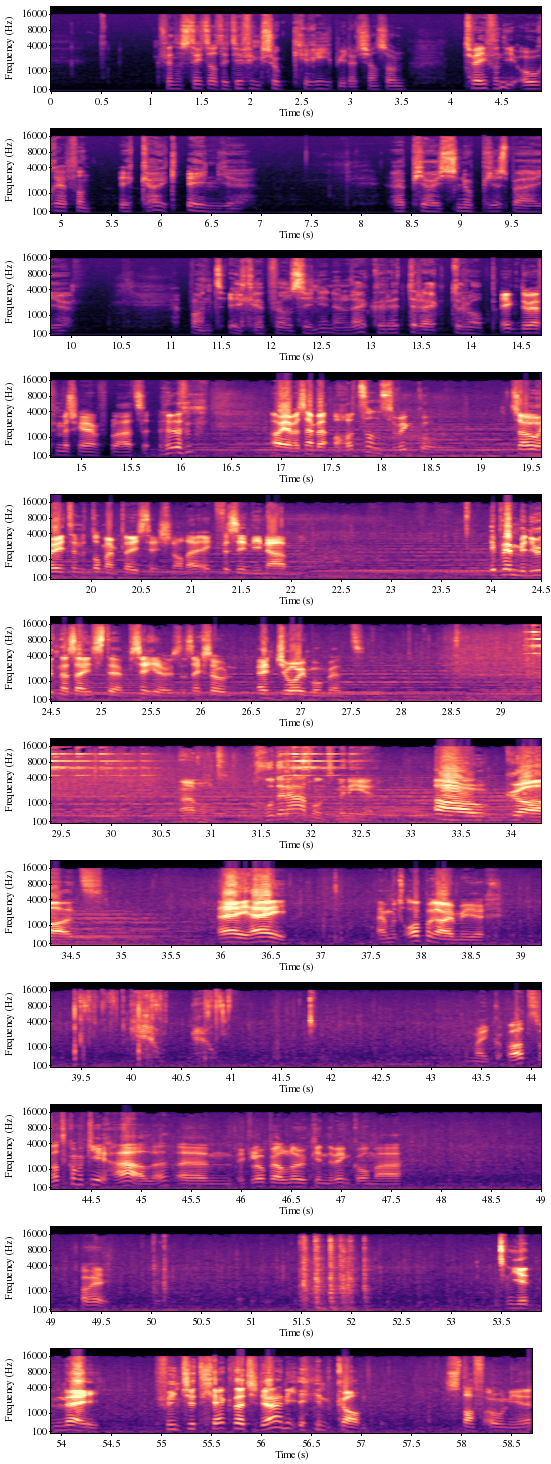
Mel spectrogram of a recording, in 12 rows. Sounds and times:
Speech: 1.1s - 3.6s, 4.2s - 7.0s, 8.3s - 10.1s, 11.2s - 16.2s, 17.0s - 18.6s, 19.4s - 22.0s, 24.0s - 27.6s, 30.7s - 32.7s, 33.3s - 34.8s, 36.0s - 36.7s, 37.6s - 38.9s, 43.4s - 47.7s, 49.3s - 49.7s, 53.6s - 54.4s, 55.0s - 57.1s, 57.9s - 58.7s
Music: 15.8s - 36.3s.

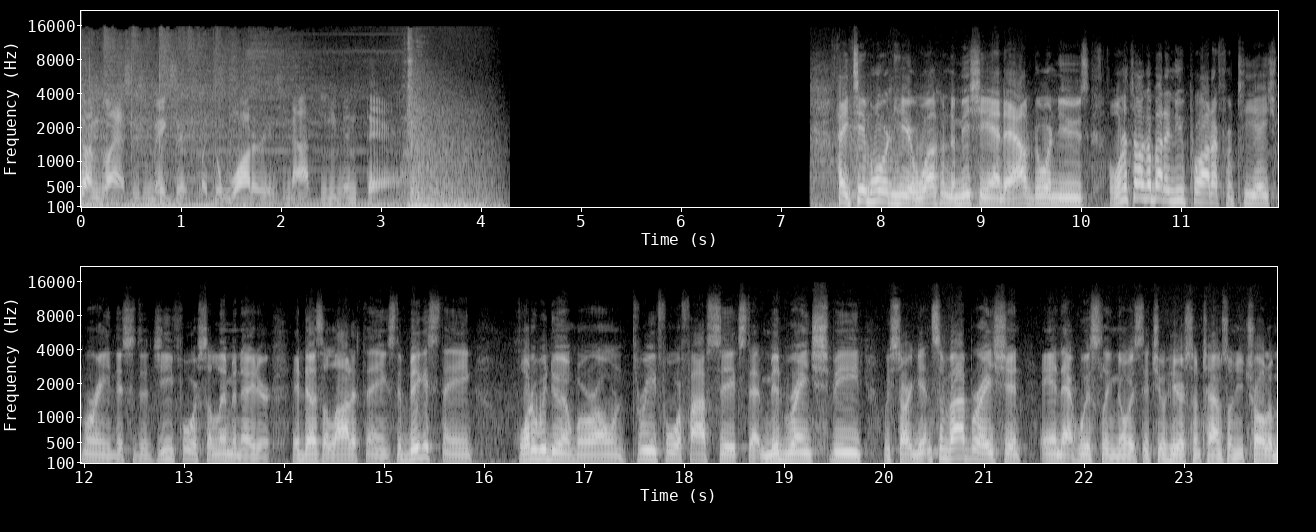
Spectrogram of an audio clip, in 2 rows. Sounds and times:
Speech: 0.0s - 3.3s, 7.6s - 23.9s.

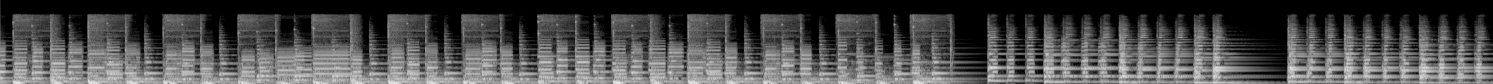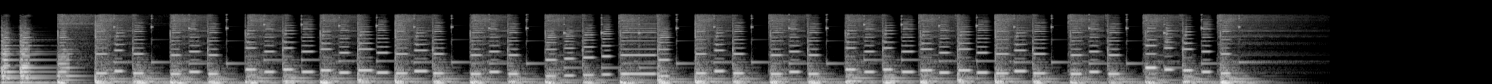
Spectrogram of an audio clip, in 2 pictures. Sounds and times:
Rhythm and blues: 0.0s - 27.5s
Jingle (music): 0.0s - 28.2s.

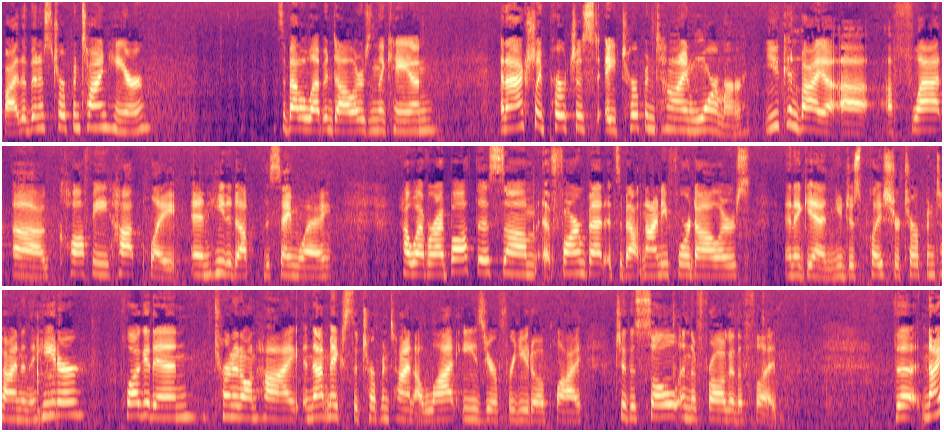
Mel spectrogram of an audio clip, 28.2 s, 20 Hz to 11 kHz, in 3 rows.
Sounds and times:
Speech: 0.0s - 1.6s, 2.8s - 4.4s, 5.0s - 12.7s, 13.4s - 26.6s, 27.7s - 28.1s.

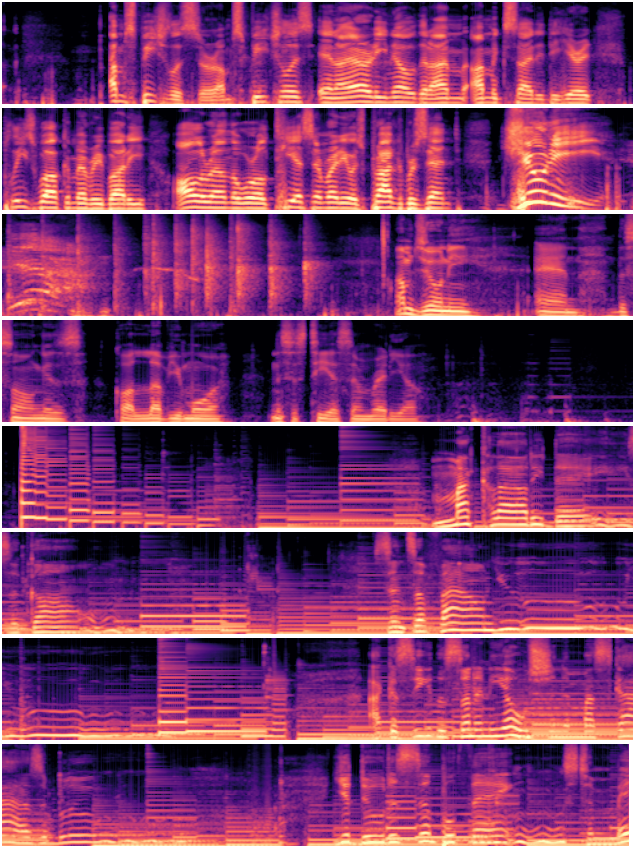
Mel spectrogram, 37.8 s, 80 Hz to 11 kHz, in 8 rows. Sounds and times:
Music: 18.1s - 37.8s.

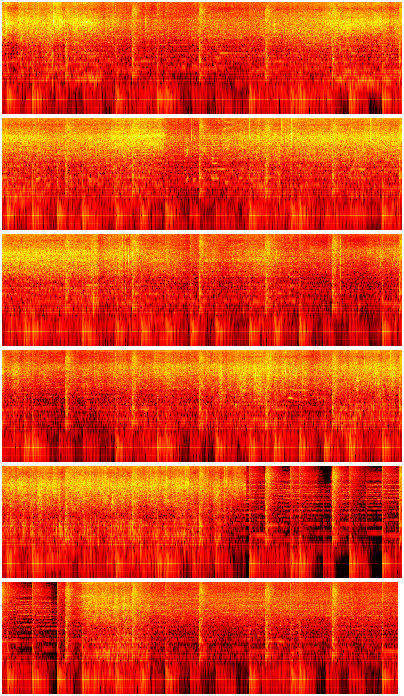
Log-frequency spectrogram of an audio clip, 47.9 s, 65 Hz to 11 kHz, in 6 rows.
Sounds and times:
Music: 0.0s - 47.9s.

